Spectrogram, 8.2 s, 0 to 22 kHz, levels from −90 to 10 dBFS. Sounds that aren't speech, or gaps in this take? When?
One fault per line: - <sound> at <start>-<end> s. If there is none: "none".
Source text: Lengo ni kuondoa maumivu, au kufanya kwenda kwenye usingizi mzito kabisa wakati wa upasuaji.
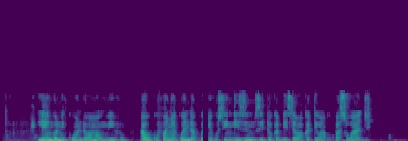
- dropout at 4.0-4.2 s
